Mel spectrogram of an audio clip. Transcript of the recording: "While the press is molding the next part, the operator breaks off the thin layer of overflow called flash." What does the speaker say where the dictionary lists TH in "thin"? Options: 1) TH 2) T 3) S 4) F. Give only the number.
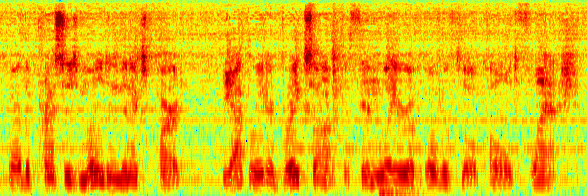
1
